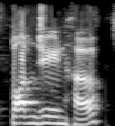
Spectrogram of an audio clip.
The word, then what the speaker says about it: Bong Joon-ho: You can't say his name, can you? Jong Boon's son or something. – No, silly. It's Bong Joon-ho. So Bong Joon-ho.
